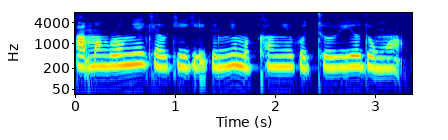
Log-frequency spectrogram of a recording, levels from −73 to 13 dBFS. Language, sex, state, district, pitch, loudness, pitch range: Garo, female, Meghalaya, West Garo Hills, 225 Hz, -20 LUFS, 215-230 Hz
